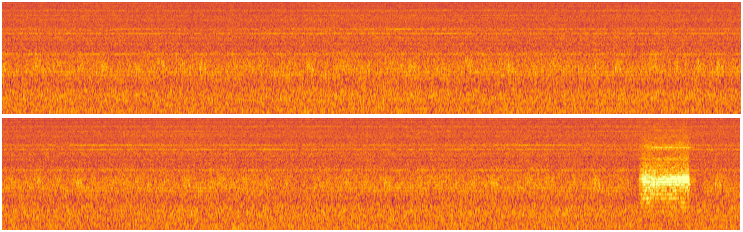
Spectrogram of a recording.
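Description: A jet engine roars steadily from inside the cockpit.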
